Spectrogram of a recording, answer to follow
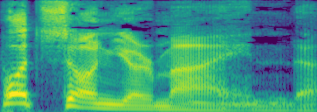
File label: Dwarf Male Standard Greeting; NPC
